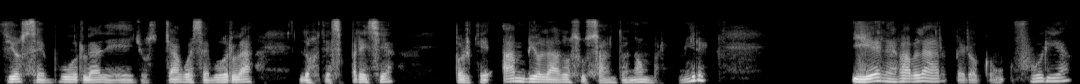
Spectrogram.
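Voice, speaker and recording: A man's voice: medium pitch, darkish tone, husky, no room sound. A man preaching a Bible teaching sermon, reading verses aloud and explaining them, emphatic and firing rhetorical questions at the congregation.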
